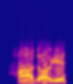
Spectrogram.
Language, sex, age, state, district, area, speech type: Santali, male, 18-30, West Bengal, Birbhum, rural, conversation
